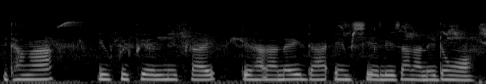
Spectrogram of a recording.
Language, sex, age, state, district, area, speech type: Bodo, female, 18-30, Assam, Baksa, rural, spontaneous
